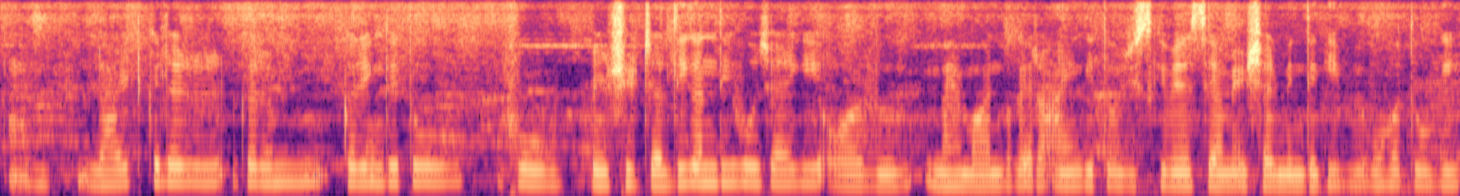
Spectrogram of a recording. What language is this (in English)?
Urdu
